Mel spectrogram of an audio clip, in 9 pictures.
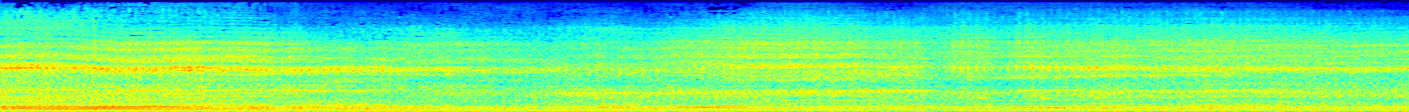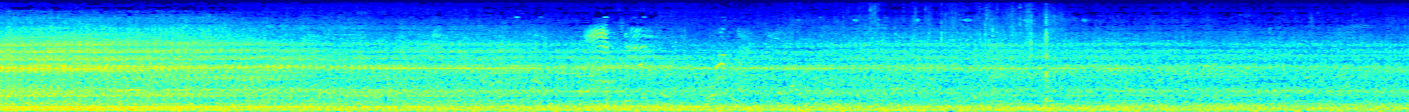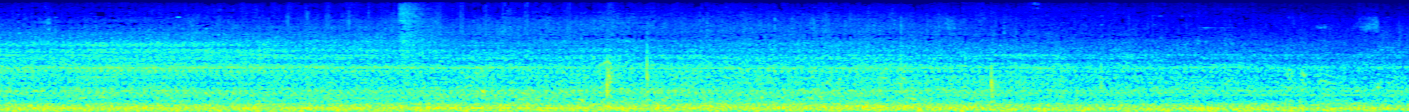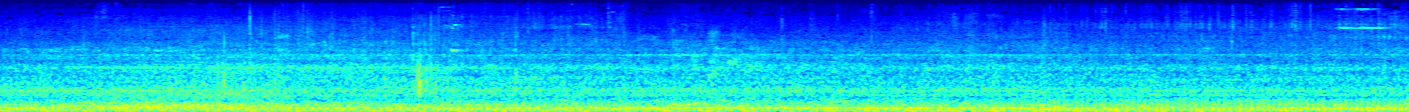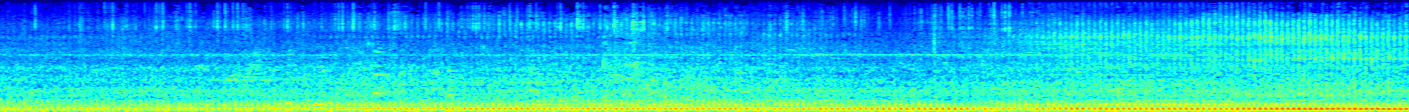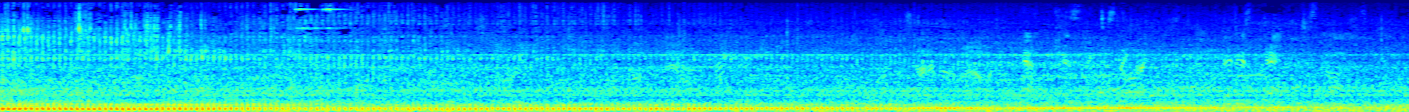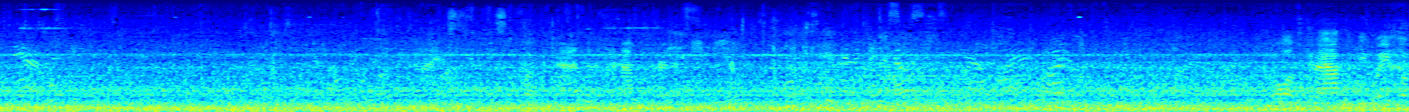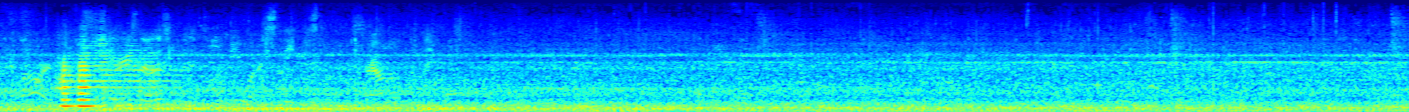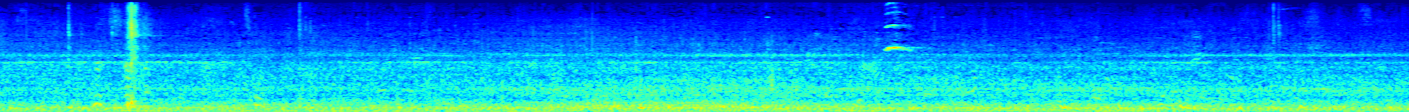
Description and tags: water tanker truck and ATV pass slowly by dirt road music festival +distant horn blast echo and light crowd Shambhala
ATV, blast, by, dirt, distant, echo, horn, pass, road, slowly, tanker, truck, water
